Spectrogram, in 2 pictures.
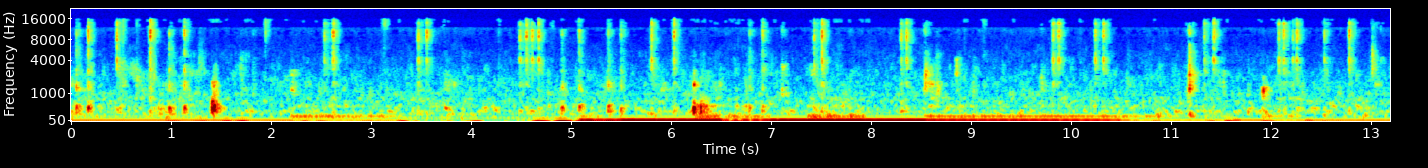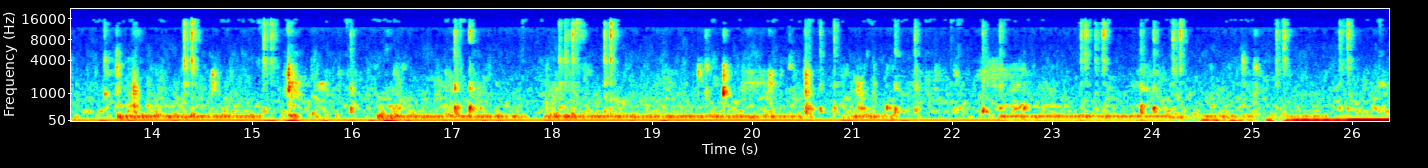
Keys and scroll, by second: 3.7 space, 3.9 Escape, 8.6 space, 8.8 Escape, 11.7 Delete, 15.4 space, 15.5 Escape, 19.6 Delete, 20.3 ctrl+z, 20.8 Escape, 21.8 ctrl+s, 26.2 space.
